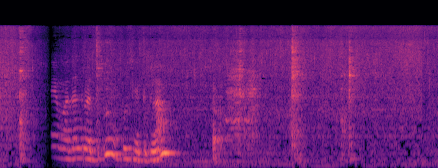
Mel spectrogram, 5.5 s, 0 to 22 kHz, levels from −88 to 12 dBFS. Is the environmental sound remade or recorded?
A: recorded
